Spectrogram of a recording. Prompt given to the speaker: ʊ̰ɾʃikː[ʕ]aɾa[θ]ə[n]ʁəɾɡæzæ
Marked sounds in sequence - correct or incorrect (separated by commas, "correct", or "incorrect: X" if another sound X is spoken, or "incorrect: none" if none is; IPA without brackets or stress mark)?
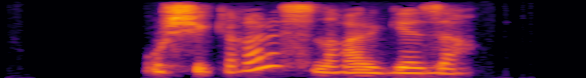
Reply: incorrect: ʁ, incorrect: s, correct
